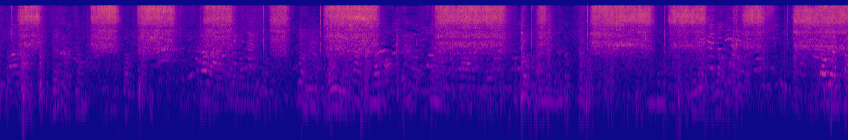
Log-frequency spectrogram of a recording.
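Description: A dozen or so bursts of hissing, each from half a second to about a second and a half long, with short gaps between them, and voices underneath.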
